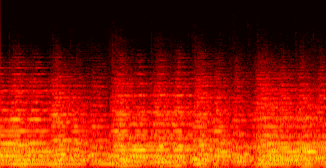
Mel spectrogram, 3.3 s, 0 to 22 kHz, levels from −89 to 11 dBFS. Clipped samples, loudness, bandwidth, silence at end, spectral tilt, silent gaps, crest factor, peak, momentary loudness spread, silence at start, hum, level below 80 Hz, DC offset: under 0.1%; -25 LUFS; 7 kHz; 0 s; -9.5 dB/octave; none; 14 dB; -10 dBFS; 4 LU; 0 s; none; -42 dBFS; under 0.1%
